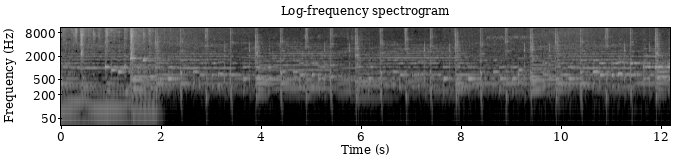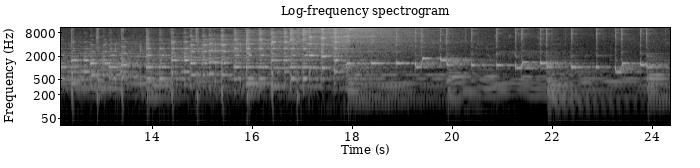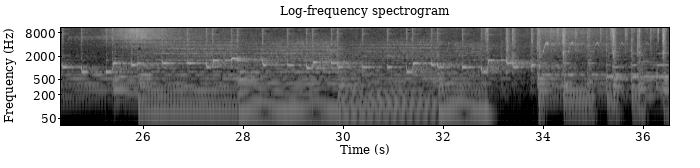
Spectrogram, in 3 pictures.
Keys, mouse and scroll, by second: 0.4-2.0 scroll up 1, 4.3 s, 7.9-8.4 scroll up 2, 8.4-9.0 shift+middle drag, 9.0-10.1 scroll up 1, 10.1 s, 15.3-18.5 drag, 20.3 click, 21.0-22.5 scroll up 1, 22.5 Tab, 23.7 ctrl+r, 25.9 ctrl+b, 31.5 click, 32.6 ctrl+r, 36.0 ctrl+b.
